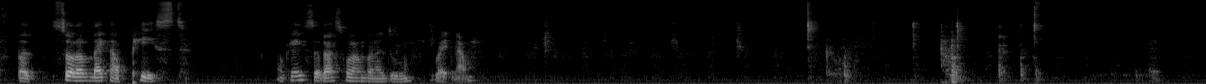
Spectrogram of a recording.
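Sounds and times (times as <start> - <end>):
utensil scraping bowl: 8.1 - 8.8, 9.4 - 11.8.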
